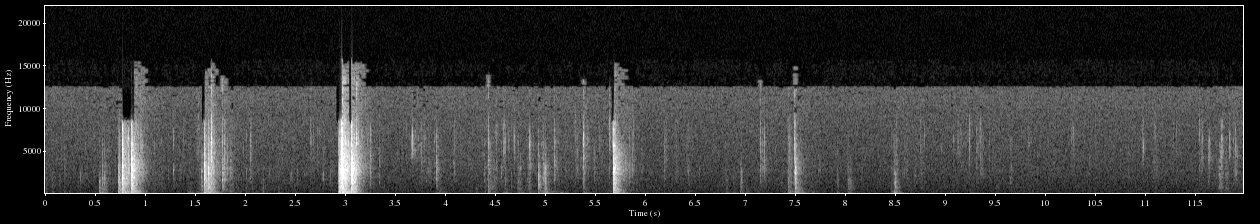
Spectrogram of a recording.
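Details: Loud irregular thumps and knocks, like bin lids and containers being banged, separated by quiet rustling, with no animal voices heard.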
